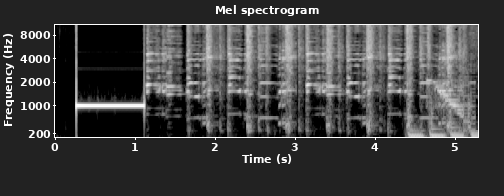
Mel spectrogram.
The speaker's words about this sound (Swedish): Säg det och så får Magnus bipa det.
